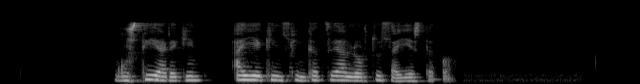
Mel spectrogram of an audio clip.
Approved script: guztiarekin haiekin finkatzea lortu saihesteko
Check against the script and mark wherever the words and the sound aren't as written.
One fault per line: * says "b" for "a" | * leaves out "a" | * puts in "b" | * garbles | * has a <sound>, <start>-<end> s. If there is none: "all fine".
all fine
